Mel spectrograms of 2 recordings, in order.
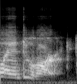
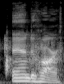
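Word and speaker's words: Andújar: Who's the Andujar or something? – Miguel Andujar. – Andujar, thank you.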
